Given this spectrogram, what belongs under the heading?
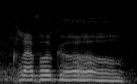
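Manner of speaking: low, very slow menacing movie line; Jurassic Park quote. Retold or imitated. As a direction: say it like the wary hunter eyeing the raptor.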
